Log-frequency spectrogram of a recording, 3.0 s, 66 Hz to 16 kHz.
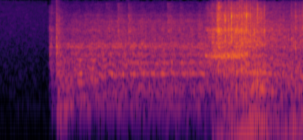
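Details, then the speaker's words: Farmall 460 tractor started after changing and cleaning plugged hydraulic filters to restore loader, bucket and power steering: engine catches quickly, settles into an even, steady idle, then picks up revs; normal start and idle. "There, that's all there is to it. Let's fire it up and see if we have hydraulics now."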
